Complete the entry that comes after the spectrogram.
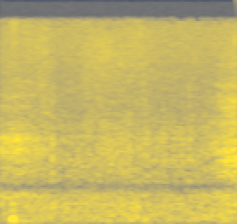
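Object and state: Nothing is struck.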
